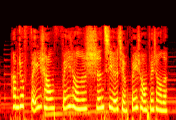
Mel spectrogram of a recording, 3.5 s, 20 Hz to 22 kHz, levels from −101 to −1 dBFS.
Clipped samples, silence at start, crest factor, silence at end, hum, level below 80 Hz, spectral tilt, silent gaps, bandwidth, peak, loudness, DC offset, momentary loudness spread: under 0.1%; 0.2 s; 14 dB; 0.2 s; none; -46 dBFS; -3 dB/octave; none; 10.5 kHz; -4 dBFS; -18 LUFS; under 0.1%; 4 LU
